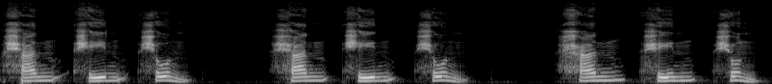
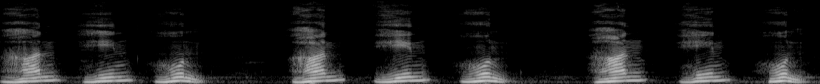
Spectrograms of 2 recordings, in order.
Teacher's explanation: حا کی آواز کو ہم وسط حلق سے ادا کریں گے، حلق کے درمیانی حصہ سے، اور جب کہ ہا کی آواز کو جو ہم حلق کے آخر والے حصے سے ادا کریں گے جو کہ سینہ کے قریب ہوتا ہے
